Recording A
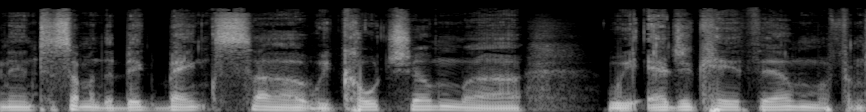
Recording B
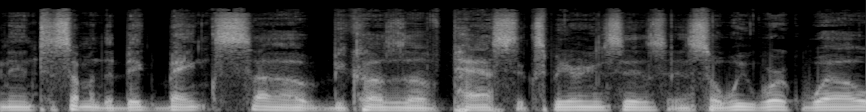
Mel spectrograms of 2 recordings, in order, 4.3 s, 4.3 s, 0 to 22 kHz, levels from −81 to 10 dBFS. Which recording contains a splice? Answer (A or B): A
